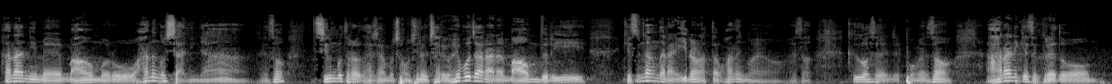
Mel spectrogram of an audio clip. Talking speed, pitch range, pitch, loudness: 415 characters per minute, 85-115 Hz, 100 Hz, -19 LUFS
